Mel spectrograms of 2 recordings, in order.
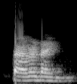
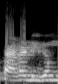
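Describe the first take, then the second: First: पैराडाइम ending in "dime", silent g; पैराडाइम, last part rhymes with "time"; correct pronunciation. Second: पैराडिगम said with a hard g, ending "di-gum"; पैराडिगम as many people misread it, g pronounced; common mispronunciation. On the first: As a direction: say पैराडाइम with a long "eye" and no g. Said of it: "सही pronunciation पैराडाइम ही है". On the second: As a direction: sound out the g in पैराडिगम. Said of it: "बहुत सारे लोग उसको पैराडिगम बोलते हैं". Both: Shown as a demonstration.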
